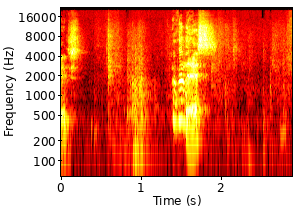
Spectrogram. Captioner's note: fridge door clunks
